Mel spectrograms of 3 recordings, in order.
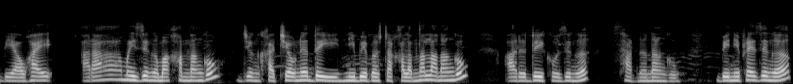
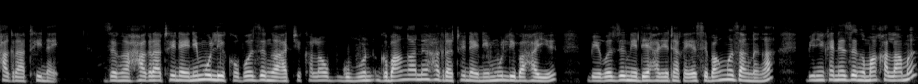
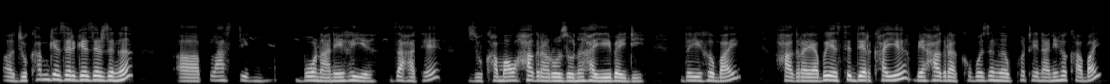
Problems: none marked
